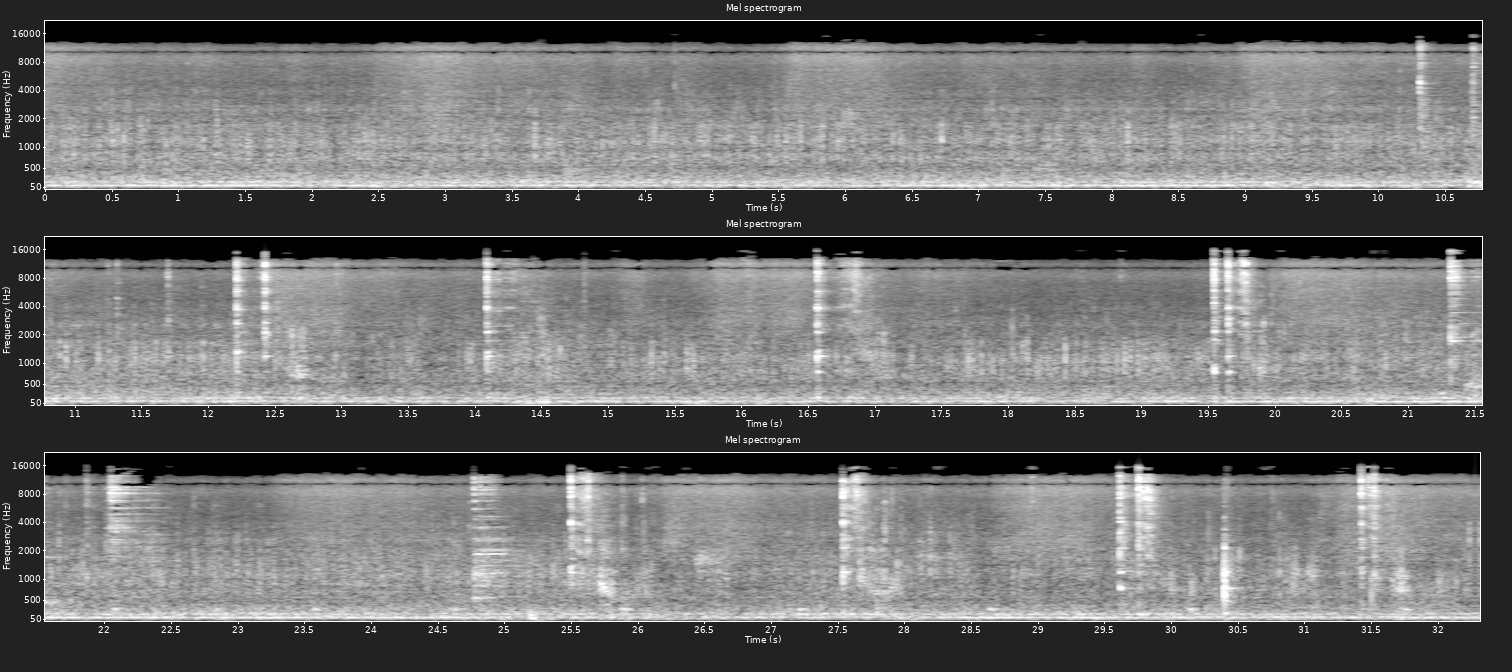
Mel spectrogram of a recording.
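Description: Metal spatula stirring and turning vegetables and meat in a stainless steel wok over high heat, with the food sizzling steadily. Sharp clinks of the spatula striking the pan come now and then from about a third of the way in, more often in the second half, over a steady low hum.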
